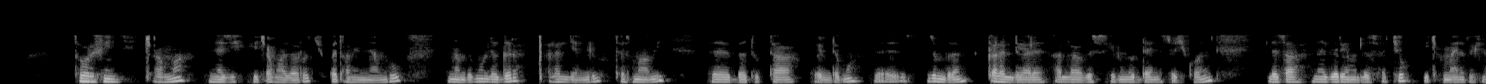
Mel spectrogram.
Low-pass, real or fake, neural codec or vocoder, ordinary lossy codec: 7.2 kHz; real; none; AAC, 16 kbps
